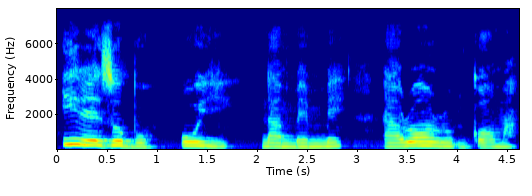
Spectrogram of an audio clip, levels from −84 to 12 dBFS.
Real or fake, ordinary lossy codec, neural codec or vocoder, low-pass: fake; none; vocoder, 24 kHz, 100 mel bands, Vocos; 7.2 kHz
